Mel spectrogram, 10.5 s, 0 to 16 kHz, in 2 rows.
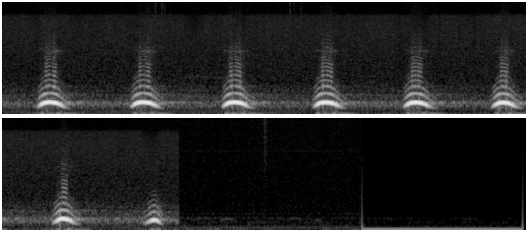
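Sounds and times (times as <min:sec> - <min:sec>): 
owl hoots in broadcast recording for a northern owl survey: 0:00.0 - 0:07.0.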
